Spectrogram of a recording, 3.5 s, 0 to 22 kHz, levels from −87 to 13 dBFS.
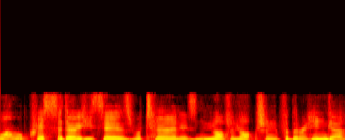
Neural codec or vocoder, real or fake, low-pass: codec, 16 kHz in and 24 kHz out, 0.6 kbps, FireRedTTS-2 codec; fake; 7.2 kHz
